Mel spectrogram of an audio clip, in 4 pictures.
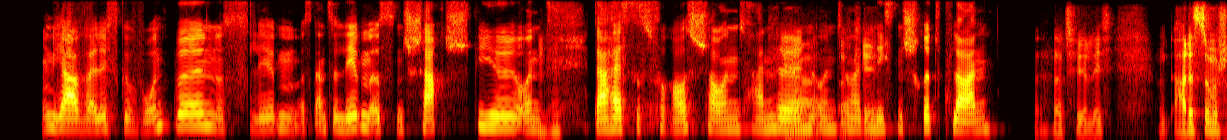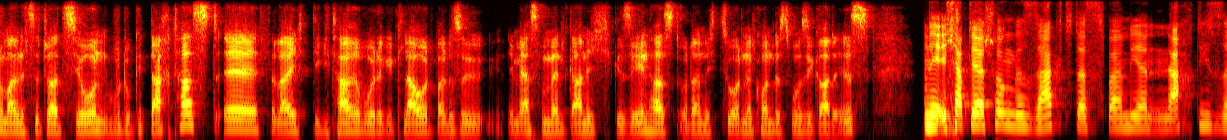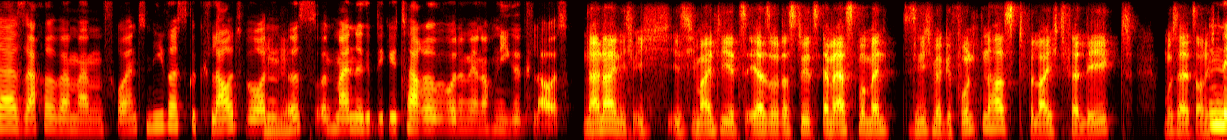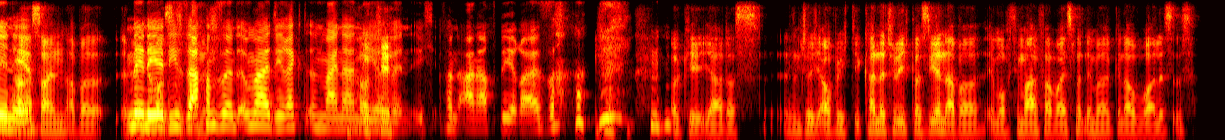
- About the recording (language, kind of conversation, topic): German, podcast, Hast du schon einmal Erfahrungen mit Diebstahl oder Taschendiebstahl gemacht?
- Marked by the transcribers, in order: other background noise; chuckle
